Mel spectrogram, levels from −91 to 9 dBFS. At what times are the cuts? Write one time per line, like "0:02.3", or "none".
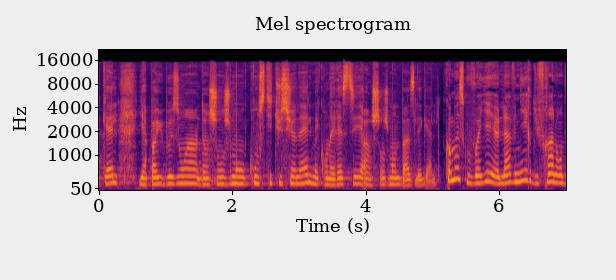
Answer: none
